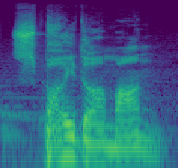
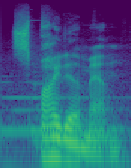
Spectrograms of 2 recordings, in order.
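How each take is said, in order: First: It is said with a Japanese accent. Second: It is said with an English accent.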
